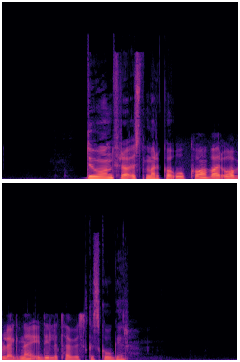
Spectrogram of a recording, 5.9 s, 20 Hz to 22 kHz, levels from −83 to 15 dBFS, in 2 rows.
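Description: Speech that turns dull from 2.15 to 3.99 s, likely an input switched to a poorer device, after a 20 ms gap: the spectrogram shows nothing above 5.6 kHz, plus faint new background noise.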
